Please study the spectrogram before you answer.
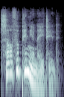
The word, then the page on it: self-opinionated: British English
